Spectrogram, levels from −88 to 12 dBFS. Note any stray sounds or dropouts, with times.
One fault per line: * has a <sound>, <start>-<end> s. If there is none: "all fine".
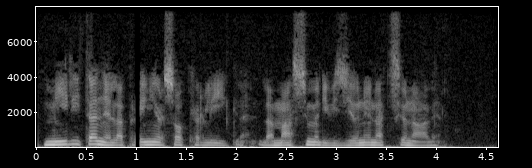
* has a dropout, 1.0-1.1 s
